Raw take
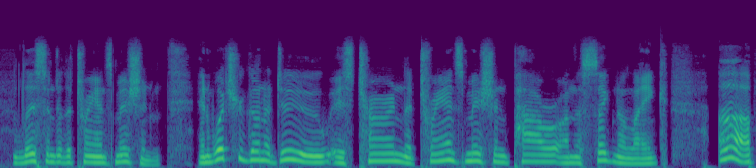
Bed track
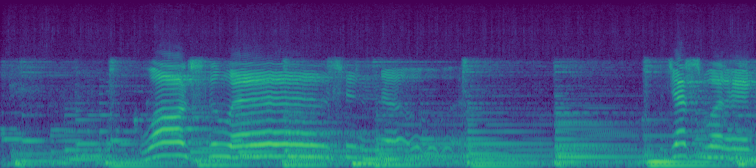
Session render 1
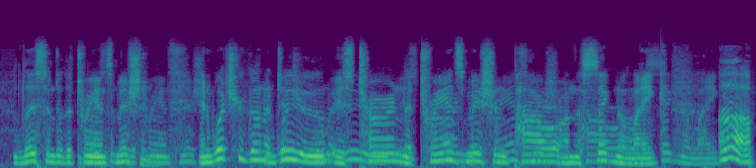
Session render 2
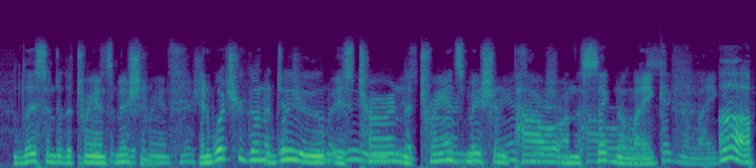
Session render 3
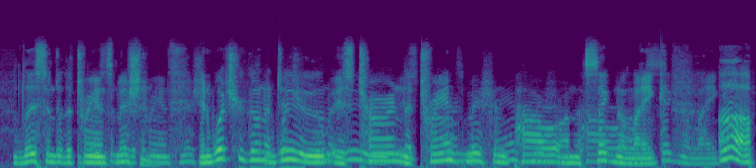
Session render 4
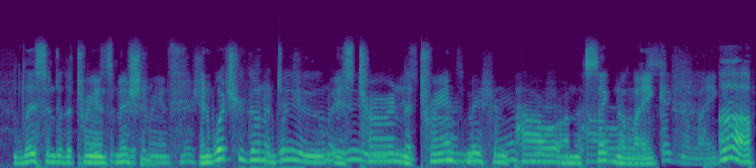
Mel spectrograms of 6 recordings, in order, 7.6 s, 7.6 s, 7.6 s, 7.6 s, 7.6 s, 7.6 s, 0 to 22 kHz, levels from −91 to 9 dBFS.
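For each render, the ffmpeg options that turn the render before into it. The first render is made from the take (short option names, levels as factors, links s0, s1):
-filter_complex "[0:a]asplit=2[s0][s1];[s1]adelay=14,volume=0.282[s2];[s0][s2]amix=inputs=2:normalize=0,asplit=2[s3][s4];[s4]adelay=641.4,volume=0.355,highshelf=f=4000:g=-14.4[s5];[s3][s5]amix=inputs=2:normalize=0"
-af "volume=0.841"
-filter_complex "[0:a]asettb=1/sr,asplit=3[s0][s1][s2];[s0]atrim=end=2.384[s3];[s1]atrim=start=2.38:end=3.05,asetpts=PTS-STARTPTS,afade=t=in:d=0.004:c=qsin,afade=t=out:st=0.666:d=0.004:c=qsin,aeval=exprs='if(lt(val(0),0),0.708*val(0),val(0))':c=same[s4];[s2]atrim=start=3.046[s5];[s3][s4]acrossfade=d=0.004:c1=hsin:c2=qsin[s6];[s6][s5]acrossfade=d=0.004:c1=qsin:c2=hsin,asettb=1/sr,asplit=3[s7][s8][s9];[s7]atrim=end=4.484[s10];[s8]atrim=start=4.48:end=5.86,asetpts=PTS-STARTPTS,afade=t=in:d=0.004:c=qsin,afade=t=out:st=1.376:d=0.004:c=qsin,lowpass=1100[s11];[s9]atrim=start=5.856[s12];[s10][s11]acrossfade=d=0.004:c1=hsin:c2=qsin[s13];[s13][s12]acrossfade=d=0.004:c1=qsin:c2=hsin"
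-filter_complex "[0:a]asettb=1/sr,asplit=3[s0][s1][s2];[s0]atrim=end=2.584[s3];[s1]atrim=start=2.58:end=3.89,asetpts=PTS-STARTPTS,afade=t=in:d=0.004:c=qsin,afade=t=out:st=1.306:d=0.004:c=qsin,acompressor=threshold=0.0708:ratio=6:attack=3.2:release=140:knee=1:detection=peak[s4];[s2]atrim=start=3.886[s5];[s3][s4]acrossfade=d=0.004:c1=hsin:c2=qsin[s6];[s6][s5]acrossfade=d=0.004:c1=qsin:c2=hsin,asettb=1/sr,asplit=3[s7][s8][s9];[s7]atrim=end=6.594[s10];[s8]atrim=start=6.59:end=7.04,asetpts=PTS-STARTPTS,afade=t=in:d=0.004:c=qsin,afade=t=out:st=0.446:d=0.004:c=qsin,highpass=190,lowpass=5200[s11];[s9]atrim=start=7.036[s12];[s10][s11]acrossfade=d=0.004:c1=hsin:c2=qsin[s13];[s13][s12]acrossfade=d=0.004:c1=qsin:c2=hsin"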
